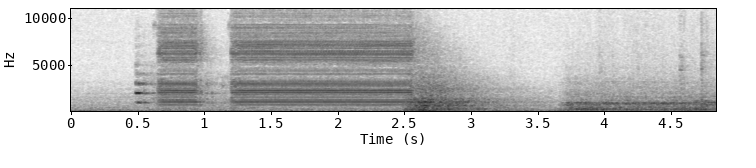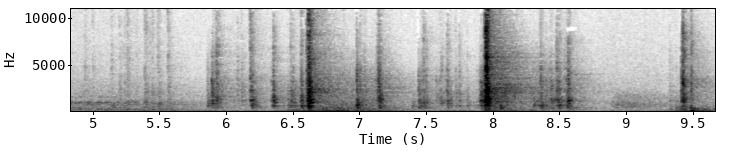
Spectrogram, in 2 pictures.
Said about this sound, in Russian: Я хотел было уйти, но потом, раз уж забрался так далеко, позвонил в дверь рядом.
